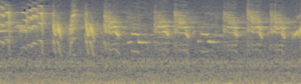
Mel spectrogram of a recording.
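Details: Icterine warbler, a songbird that mimics the voices and songs of other bird species, singing a fast, varied run of high chirps, trills and short whistled notes, some rising and some falling, almost without pause against faint background noise.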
